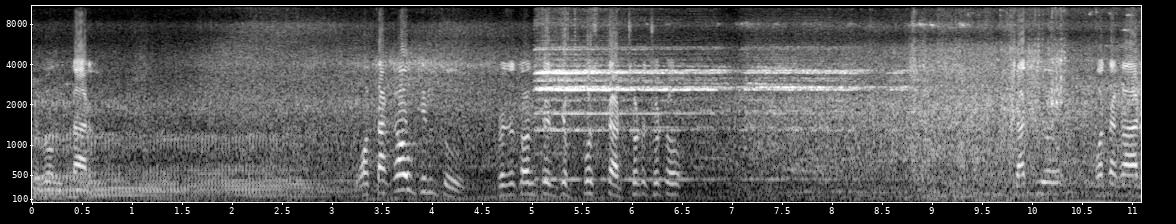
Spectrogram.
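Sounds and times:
road noise: 0.0 - 11.0
vehicle engine humming: 0.6 - 11.0.

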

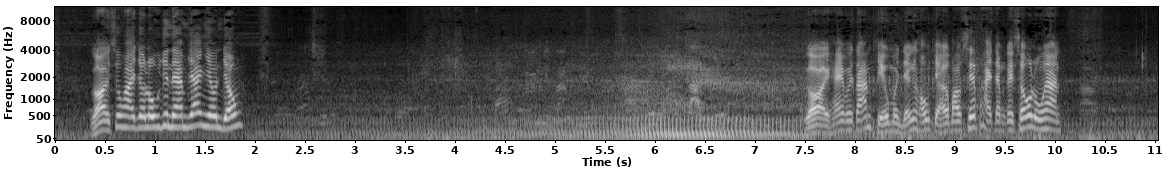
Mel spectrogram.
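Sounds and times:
motorcycle engine passing: 2.4 - 11.0.

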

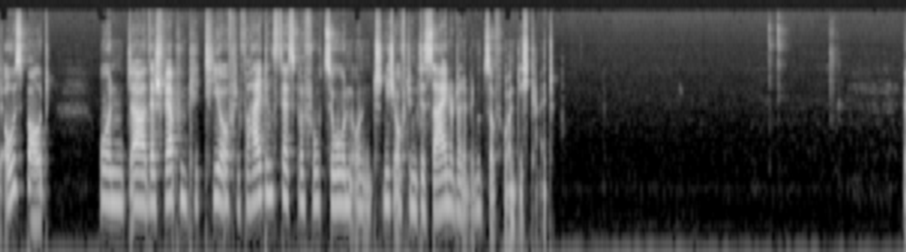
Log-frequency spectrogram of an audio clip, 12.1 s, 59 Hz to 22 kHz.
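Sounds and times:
faint quick clicks: 10.2 - 11.3.

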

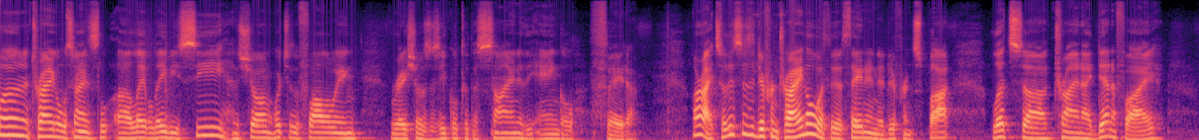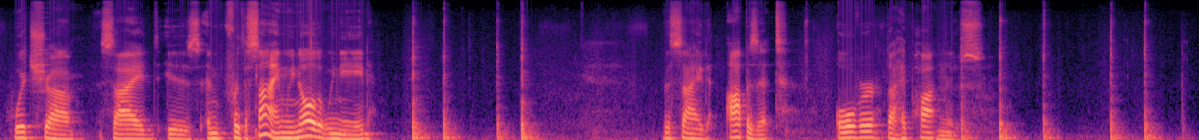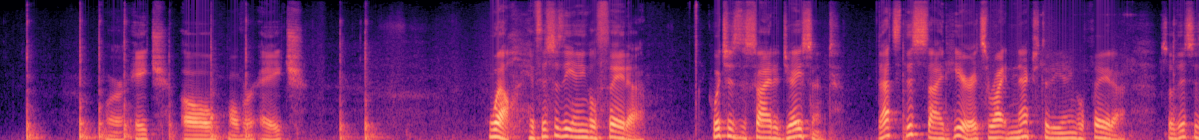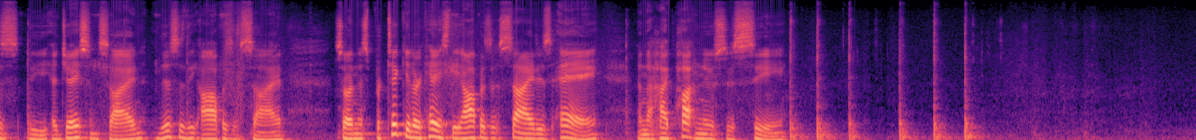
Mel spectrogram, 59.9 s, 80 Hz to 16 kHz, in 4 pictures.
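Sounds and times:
stylus tapping on touchscreen: 20.1 - 21.8, 27.0 - 33.2, 34.2 - 34.8.

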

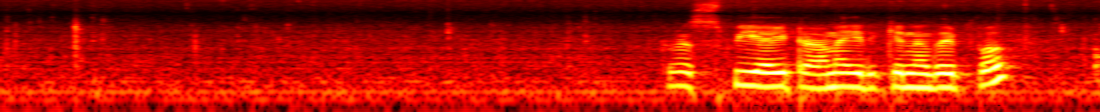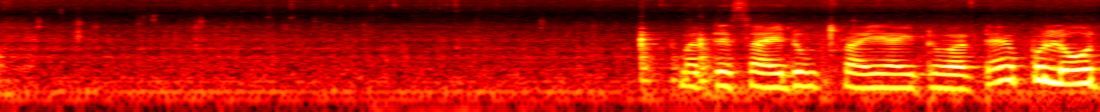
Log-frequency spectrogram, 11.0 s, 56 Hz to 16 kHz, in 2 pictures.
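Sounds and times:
oil sizzling and bubbling: 0.0 - 11.0.

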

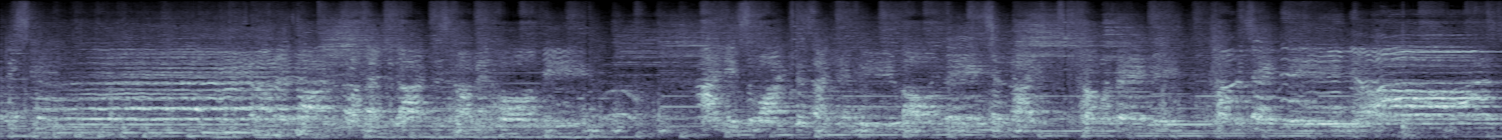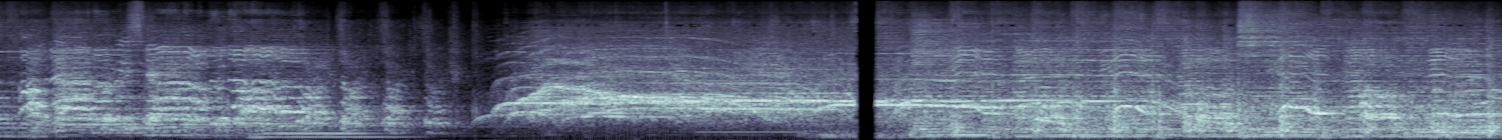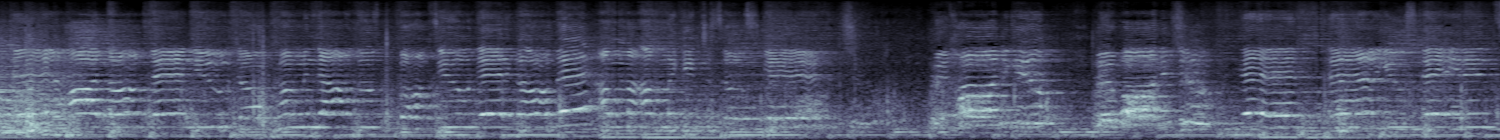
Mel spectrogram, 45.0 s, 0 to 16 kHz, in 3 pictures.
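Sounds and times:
choir singing: 0.0 - 19.7, 24.0 - 32.1, 37.3 - 45.0.

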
